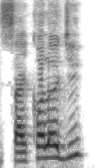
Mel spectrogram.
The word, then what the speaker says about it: psychology: evening then you have letter P silent in Psychology in s in pneumonia this class we've looked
